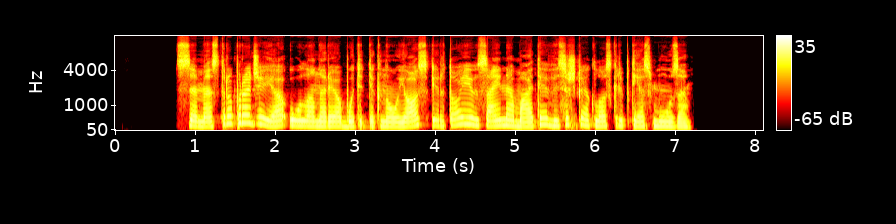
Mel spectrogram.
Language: Lithuanian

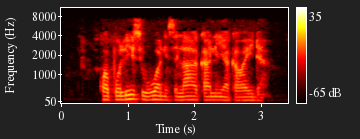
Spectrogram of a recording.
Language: Swahili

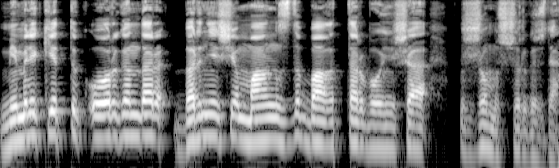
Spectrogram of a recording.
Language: Kazakh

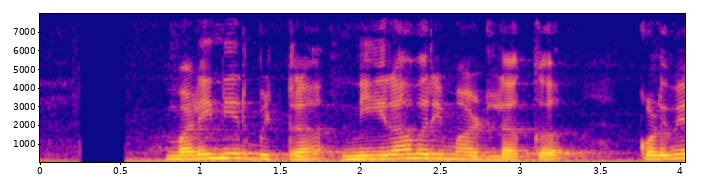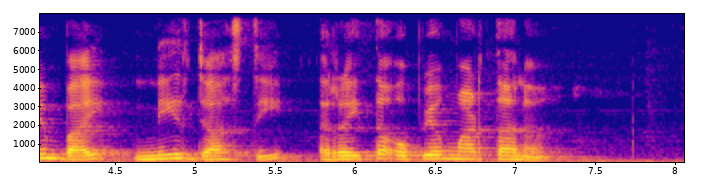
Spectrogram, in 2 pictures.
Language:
Kannada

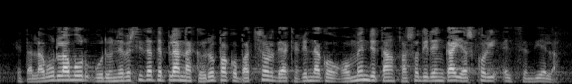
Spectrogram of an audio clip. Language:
Basque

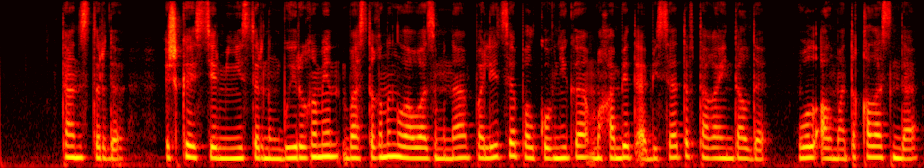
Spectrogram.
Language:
Kazakh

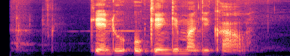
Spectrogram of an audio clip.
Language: Luo (Kenya and Tanzania)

